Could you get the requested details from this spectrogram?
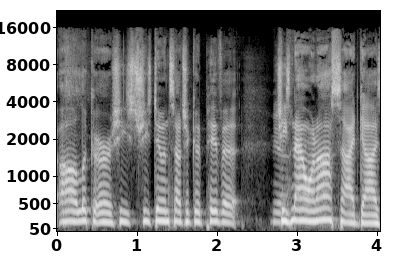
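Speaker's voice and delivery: clumsy put-on American accent. Mocking how American liberal circles talk about a politician: terrible American accent. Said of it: "That was a terrible accent".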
